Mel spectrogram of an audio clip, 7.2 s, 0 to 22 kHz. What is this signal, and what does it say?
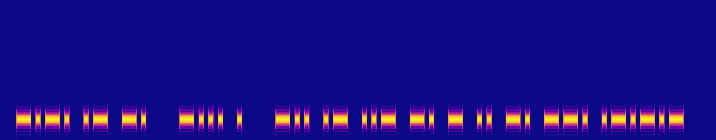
Morse code, heard as a keyed tone, about 25 wpm, 600 Hz. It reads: CAN BE DAUNTING.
